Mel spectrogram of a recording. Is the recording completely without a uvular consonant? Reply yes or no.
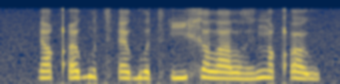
no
